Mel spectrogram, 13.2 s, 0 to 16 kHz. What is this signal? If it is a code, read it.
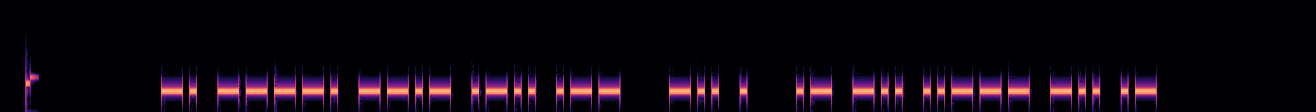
Morse code, heard as a keyed tone, about 17 wpm, 700 Hz. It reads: N9QLW DE AD2DA
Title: USA Callsign DE Callsign - 5 Characters - 17wpm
